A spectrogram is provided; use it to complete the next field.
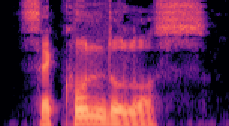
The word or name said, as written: Secundulus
